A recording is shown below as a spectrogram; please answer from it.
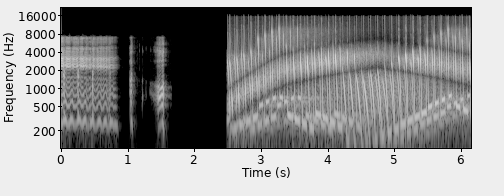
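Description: A short laugh from a cartoon voice, then after a second of silence a loud electronic sound effect: a rapid pulsing warble whose pitch rises slowly and then falls back down.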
